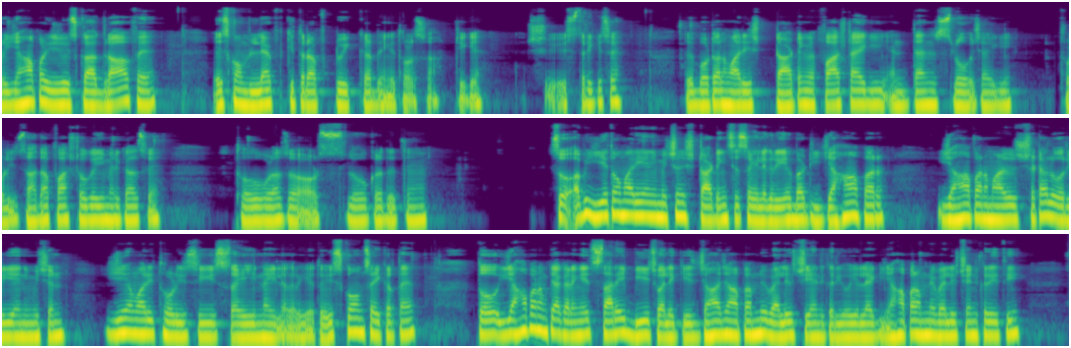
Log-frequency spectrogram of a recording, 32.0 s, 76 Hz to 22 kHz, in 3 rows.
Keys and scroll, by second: 10.5 space, 17.2 KP_0, 19.5 space.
